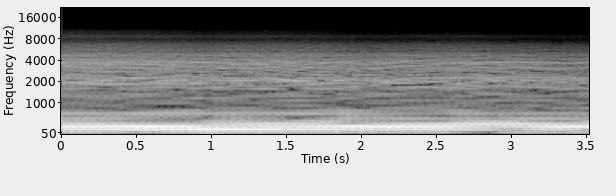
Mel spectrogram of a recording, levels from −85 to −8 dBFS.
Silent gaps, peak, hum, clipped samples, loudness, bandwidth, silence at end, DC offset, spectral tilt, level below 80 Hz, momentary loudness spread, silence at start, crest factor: none; -4 dBFS; none; under 0.1%; -14 LUFS; 7.4 kHz; 0 s; under 0.1%; -7 dB/octave; -32 dBFS; 4 LU; 0 s; 10 dB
